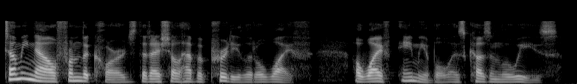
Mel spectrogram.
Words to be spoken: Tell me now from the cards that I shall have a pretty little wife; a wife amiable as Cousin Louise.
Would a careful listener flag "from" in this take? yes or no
no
